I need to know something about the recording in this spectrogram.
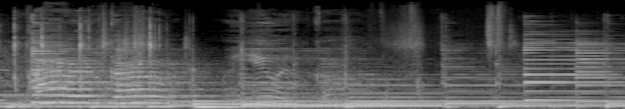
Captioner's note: keyboard clapping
